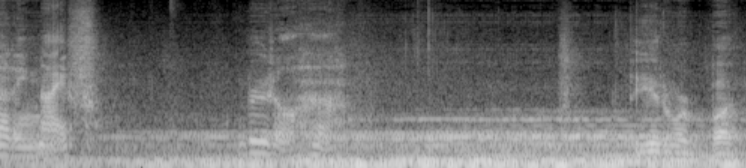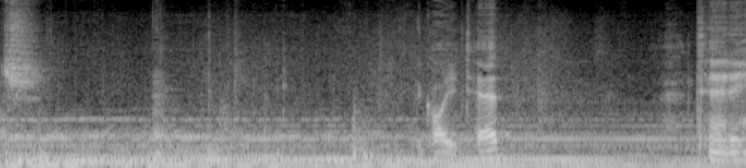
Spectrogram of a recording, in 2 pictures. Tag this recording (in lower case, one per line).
speech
